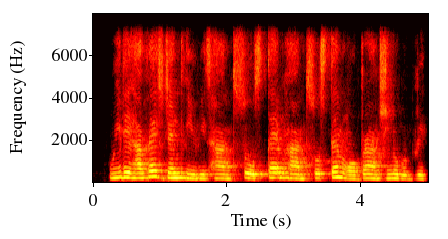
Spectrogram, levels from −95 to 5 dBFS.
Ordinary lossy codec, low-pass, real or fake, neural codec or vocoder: none; 7.2 kHz; fake; codec, 16 kHz, 2 kbps, FunCodec, trained on Chinese and English, 25 frames a second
